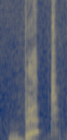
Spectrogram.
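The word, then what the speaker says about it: בֵּית: With a dogish, then, it is pronounced as a hard B, bet, which makes it like the Greek beta.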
